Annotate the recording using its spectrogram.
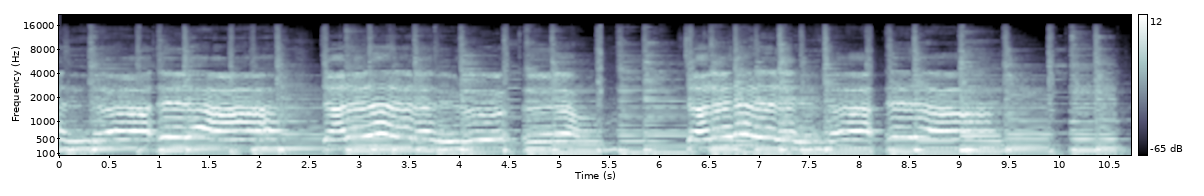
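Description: Strummed acoustic guitar with a man singing over it, the voice holding and bending notes in phrases of a second or two with short breaks between them.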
